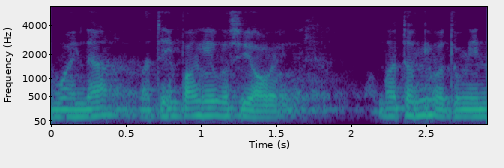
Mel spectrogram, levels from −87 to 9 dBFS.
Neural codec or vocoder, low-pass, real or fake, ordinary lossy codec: codec, 16 kHz, 4 kbps, FunCodec, trained on LibriTTS, 50 frames a second; 5.4 kHz; fake; none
